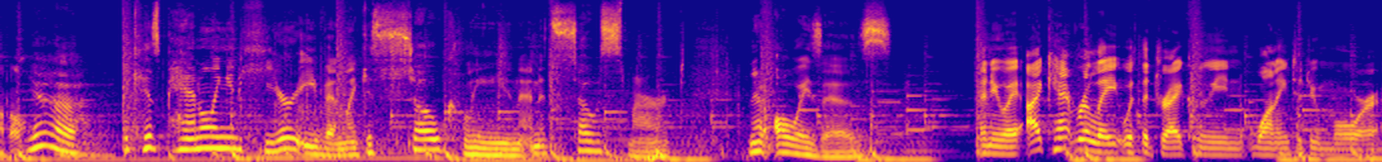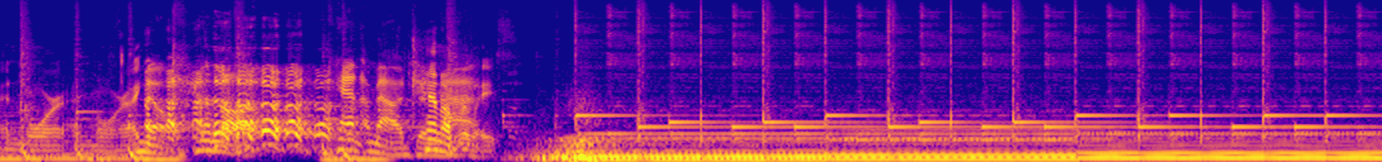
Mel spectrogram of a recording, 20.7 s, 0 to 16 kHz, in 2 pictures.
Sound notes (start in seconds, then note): 11.4 all chuckling; 14.2 image whooshes; 15.0 gentle upbeat music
